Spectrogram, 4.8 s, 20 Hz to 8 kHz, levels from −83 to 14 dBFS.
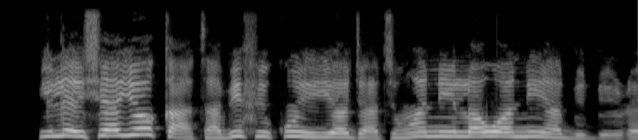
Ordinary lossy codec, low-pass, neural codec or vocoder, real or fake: none; 7.2 kHz; none; real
